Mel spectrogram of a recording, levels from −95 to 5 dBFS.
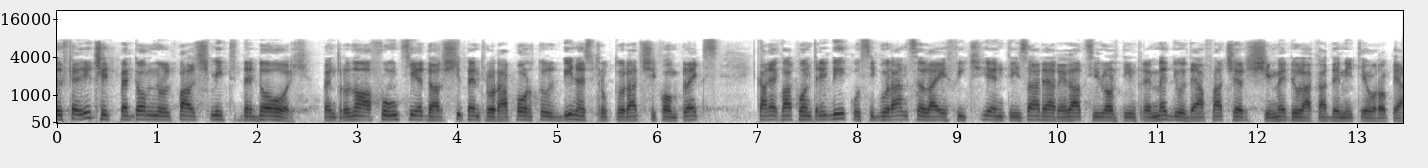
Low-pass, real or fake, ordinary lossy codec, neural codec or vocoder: none; fake; none; codec, 16 kHz, 2 kbps, FreqCodec, larger model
